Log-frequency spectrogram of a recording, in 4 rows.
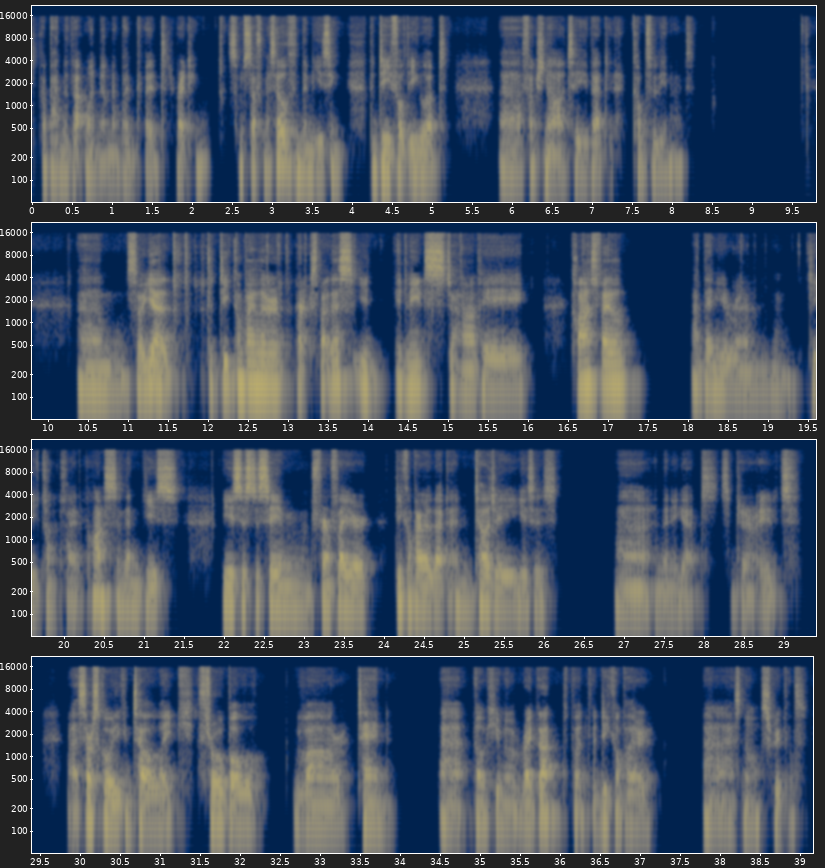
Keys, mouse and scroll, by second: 5.8 typing, 10.8-11.9 typing, 11.3 ctrl+p, 11.3 ctrl+n, 11.3 alt+f, 11.3 alt+b, 11.3 alt+x, 11.3 Return, 11.9 alt+f, 11.9 alt+b, 11.9 alt+x, 11.9 Return, 11.9 Up, 11.9 click, 13.8 Return, 13.8 typing, 14.4 Return, 15.2 Return, 18.2 alt+x, 20.8 Return, 20.8 typing, 22.4 y, 24.9 typing, 31.6 click, 32.8 click, 33.3-33.7 typing, 33.6 click, 35.1 typing, 37.4 click.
